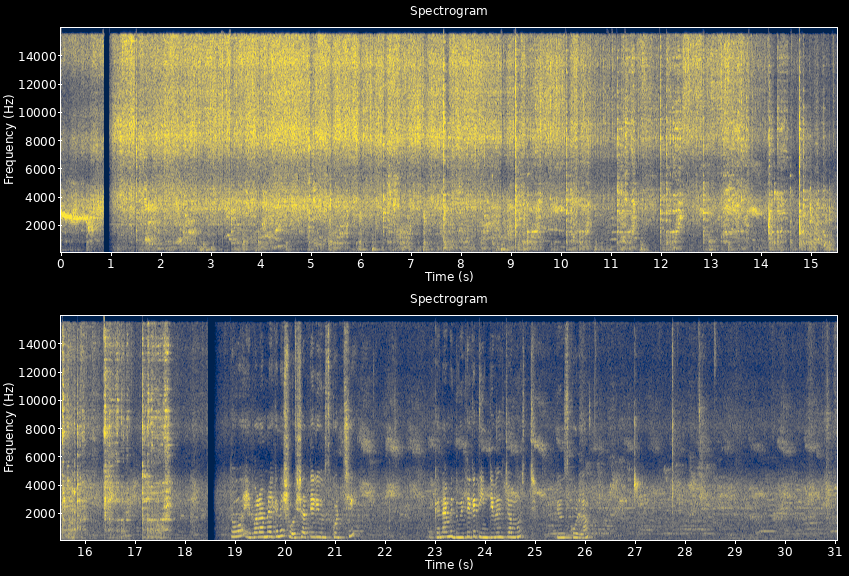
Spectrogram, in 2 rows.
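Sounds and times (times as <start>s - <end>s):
potatoes sizzling: 0.5s - 17.8s
metal spatula scraping: 1.0s - 17.9s.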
